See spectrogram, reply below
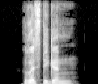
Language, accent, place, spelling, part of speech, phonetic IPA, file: German, Germany, Berlin, rüstigen, adjective, [ˈʁʏstɪɡn̩], De-rüstigen.ogg
- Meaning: inflection of rüstig: 1. strong genitive masculine/neuter singular 2. weak/mixed genitive/dative all-gender singular 3. strong/weak/mixed accusative masculine singular 4. strong dative plural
